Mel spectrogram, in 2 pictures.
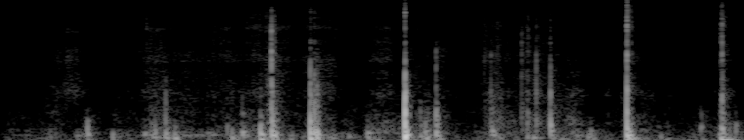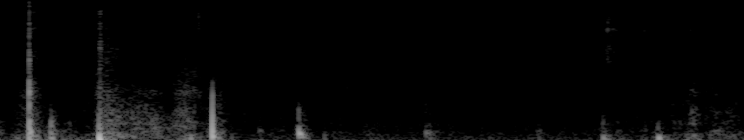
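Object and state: Crinkled textured plastic bag.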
